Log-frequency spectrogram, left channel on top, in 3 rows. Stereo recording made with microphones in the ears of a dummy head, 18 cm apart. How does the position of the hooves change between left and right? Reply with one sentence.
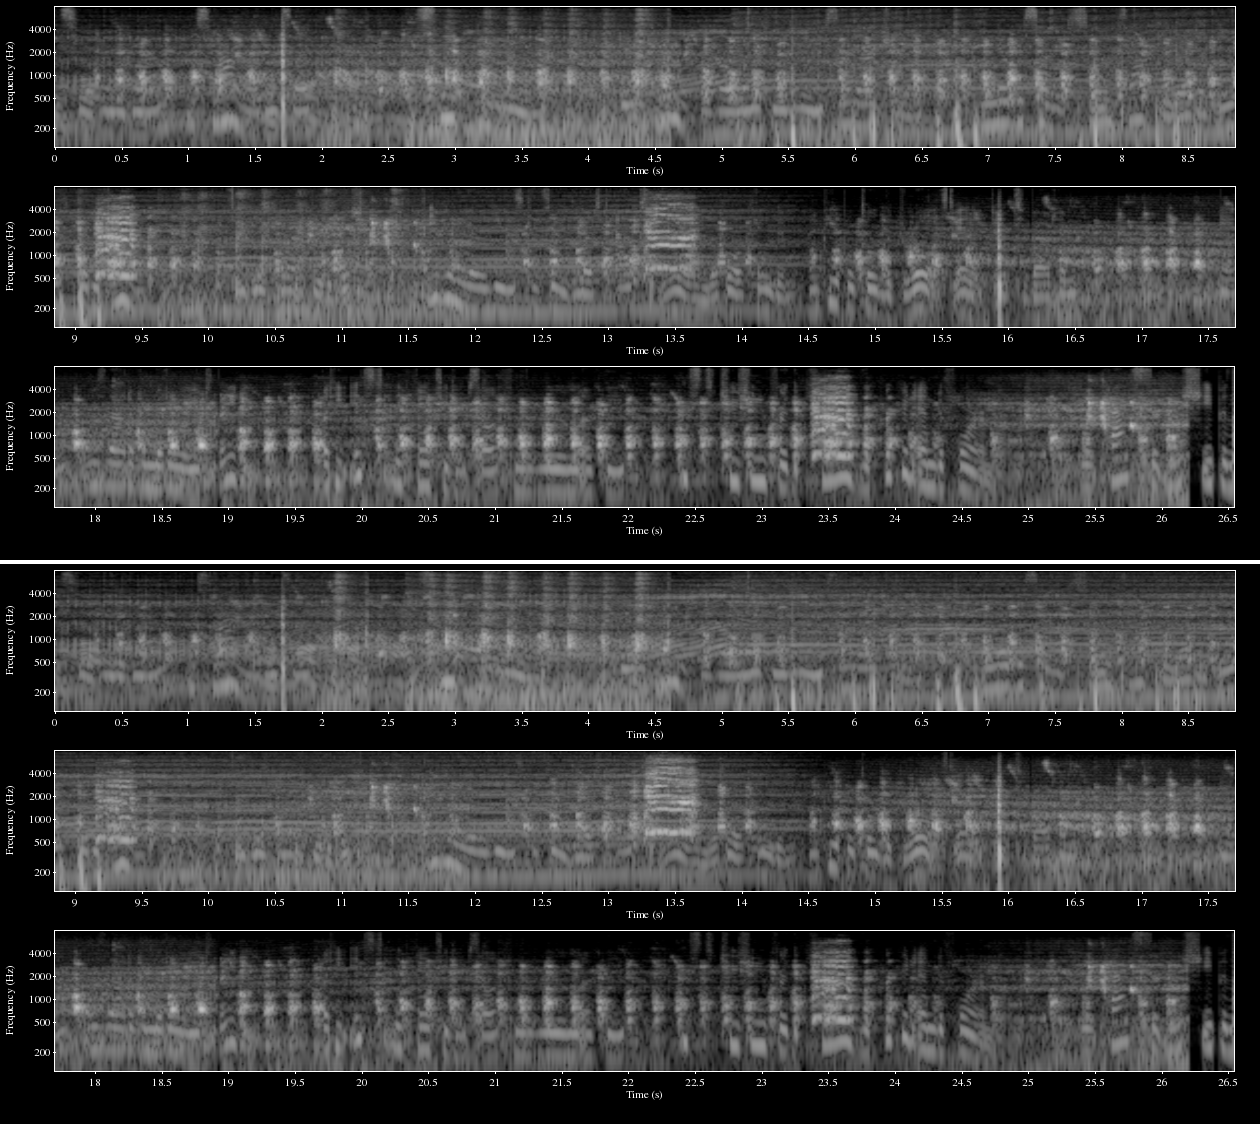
You can hear the hooves move from right to left.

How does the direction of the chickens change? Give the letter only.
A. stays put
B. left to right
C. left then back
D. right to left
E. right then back
E.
